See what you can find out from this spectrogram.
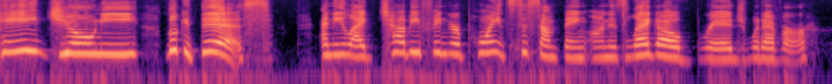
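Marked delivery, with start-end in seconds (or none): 0.0-2.7 put-on very slow, drawn-out, loud Wisconsin accent, kid voice. Telling of a boy building with Legos, quoting him: Wisconsin accent. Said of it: "he with his Wisconsin accent".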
